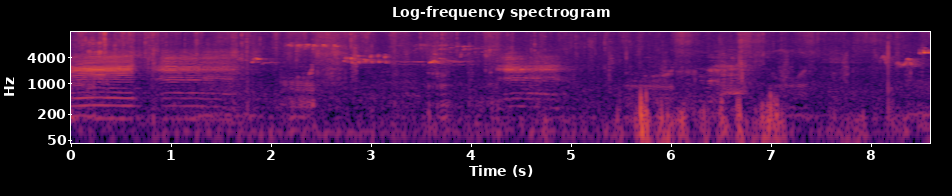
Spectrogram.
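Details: Zwartbles sheep with lambs in an Irish paddock in County Kilkenny; two strong, harmonic bleats come in quick succession at the start, another follows around five seconds, then soft thumping and rustling sounds.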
